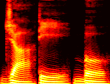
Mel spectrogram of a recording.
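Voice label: "jatibo", concatenated syllables; Affixing experiment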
